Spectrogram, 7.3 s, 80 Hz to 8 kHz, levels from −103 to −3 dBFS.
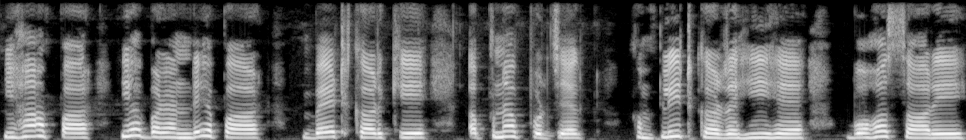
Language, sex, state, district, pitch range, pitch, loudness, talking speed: Hindi, female, Bihar, Saran, 235-275 Hz, 245 Hz, -14 LUFS, 140 wpm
